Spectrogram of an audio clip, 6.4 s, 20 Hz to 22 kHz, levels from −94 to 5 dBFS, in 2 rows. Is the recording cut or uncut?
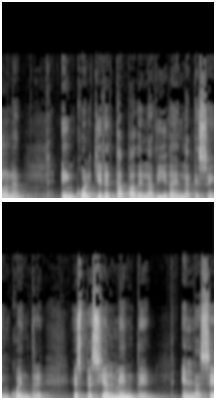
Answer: uncut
